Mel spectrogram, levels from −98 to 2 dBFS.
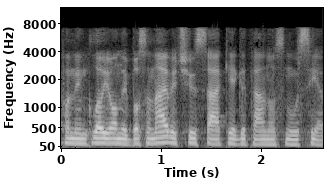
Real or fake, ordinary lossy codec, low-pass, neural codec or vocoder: fake; AAC, 48 kbps; 7.2 kHz; codec, 16 kHz, 0.8 kbps, ZipCodec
